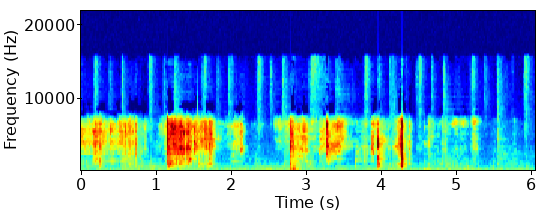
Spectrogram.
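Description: Sheets of paper rustling and sliding against each other, the loudest swish about a second in, then a few sharp taps and snaps as the sheets are folded in half and creased.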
